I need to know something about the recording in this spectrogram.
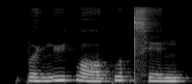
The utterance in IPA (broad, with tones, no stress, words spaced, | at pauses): pɵ˧ɥŋyː˥t̚wɔː˨ kʷɐ˥p̚t͡sʰɪ˧ŋ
